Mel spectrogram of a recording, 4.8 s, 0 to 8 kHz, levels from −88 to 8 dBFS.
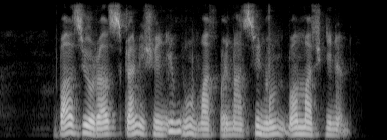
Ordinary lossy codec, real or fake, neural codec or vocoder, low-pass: Opus, 64 kbps; fake; autoencoder, 22.05 kHz, a latent of 192 numbers a frame, VITS, trained on one speaker; 7.2 kHz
